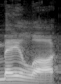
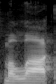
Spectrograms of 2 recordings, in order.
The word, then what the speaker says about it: Malok: is malok malok Right official pronunciation confirmed so if you hear anybody saying Mao send them right here to the archive of this stream our design leaders told us it's malok we actually have a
